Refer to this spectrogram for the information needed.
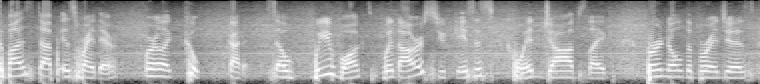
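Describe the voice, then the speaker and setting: A woman's medium-pitched voice with a Ukrainian accent, moderate pace and fairly even intonation, over noticeable background noise. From Ukraine. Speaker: marketing agency founder. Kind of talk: podcast interview, personal story.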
